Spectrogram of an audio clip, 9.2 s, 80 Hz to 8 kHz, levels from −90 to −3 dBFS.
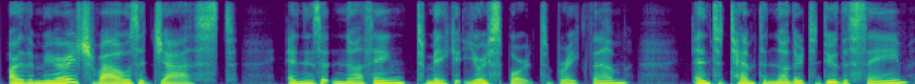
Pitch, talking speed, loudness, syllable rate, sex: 180 Hz, 170 wpm, -16 LUFS, 4.1 syllables/s, female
